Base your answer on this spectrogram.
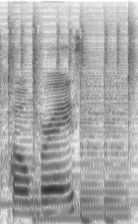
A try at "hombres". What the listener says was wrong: What are you pronouncing the H in hombre?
